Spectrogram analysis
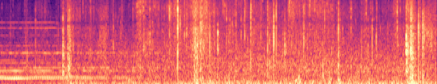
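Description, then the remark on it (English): A prescribed burn in Yosemite crackles with a steady rushing hiss and irregular sharp pops and snaps, a few louder bursts standing out. A brief steady tone sounds at the very start, then fades. “Burns in Yosemite are helping to restore Native people's connection with the land.”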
